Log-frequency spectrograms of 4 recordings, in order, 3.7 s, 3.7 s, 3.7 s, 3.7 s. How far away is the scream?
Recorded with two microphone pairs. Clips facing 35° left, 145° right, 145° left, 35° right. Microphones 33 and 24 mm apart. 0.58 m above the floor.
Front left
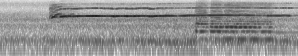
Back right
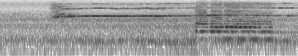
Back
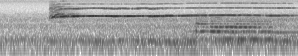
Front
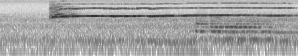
About 7 m.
